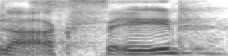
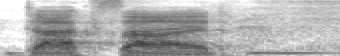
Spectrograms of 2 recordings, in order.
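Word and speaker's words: Darkseid: it's so dumb it's such a dark seed dark side you say dark seed it's spelt dark seed is that why you're pronouncing it like that i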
